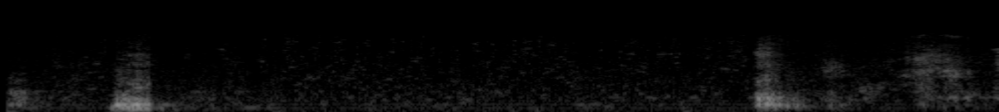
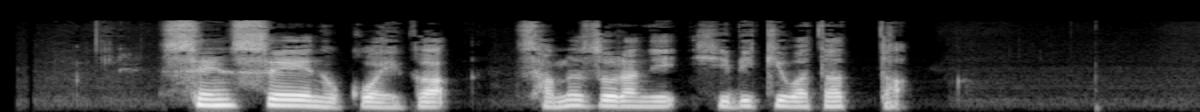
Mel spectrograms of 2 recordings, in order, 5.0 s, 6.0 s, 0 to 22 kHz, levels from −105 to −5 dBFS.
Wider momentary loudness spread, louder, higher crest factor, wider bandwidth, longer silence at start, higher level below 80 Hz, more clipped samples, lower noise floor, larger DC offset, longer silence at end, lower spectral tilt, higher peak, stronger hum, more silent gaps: second, 9 LU vs 15 LU; second, -63 LUFS vs -20 LUFS; about the same, 24 dB vs 20 dB; second, 7 kHz vs 11.5 kHz; second, 0.05 s vs 0.8 s; second, -86 dBFS vs -70 dBFS; neither; first, -86 dBFS vs -71 dBFS; neither; second, 0 s vs 1.5 s; about the same, -6.5 dB/octave vs -5.5 dB/octave; second, -44 dBFS vs -2 dBFS; neither; neither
